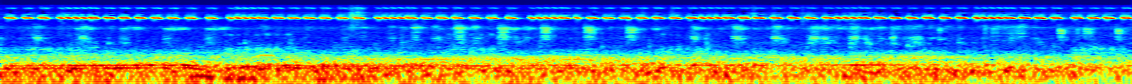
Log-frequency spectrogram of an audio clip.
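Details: Crickets in rice fields chirp in rapid high-pitched pulses, slightly quieter here, with intermittent mid-pitched clicks and a noticeable low droning hum beneath.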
